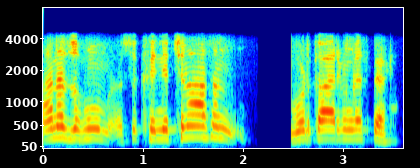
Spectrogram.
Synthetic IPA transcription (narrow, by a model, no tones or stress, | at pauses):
ɐnɐzɐɦuːmsukʰːinitt͡ʃʰinaːs̬ɐn | ʋoɽkaːɾʋiŋɡɐspʲeːʈʰ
